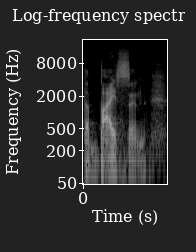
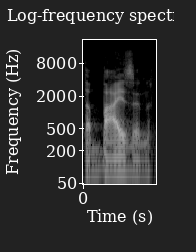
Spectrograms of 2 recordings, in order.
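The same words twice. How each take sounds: First: The middle consonant is an s sound. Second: The middle consonant is a z sound. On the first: This is not how the group said it. "not the Bison" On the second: This is how the group said it. "We called it the Bison"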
